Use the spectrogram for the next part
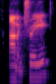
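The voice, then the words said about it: Poor Jerry Jones impression. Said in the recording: “got to do it the voice of Jerry Jones ... That's not a good voice”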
